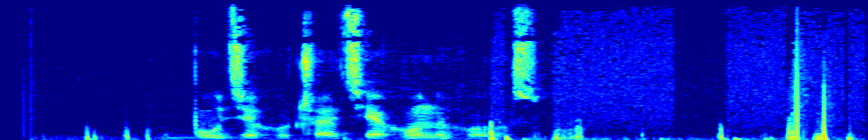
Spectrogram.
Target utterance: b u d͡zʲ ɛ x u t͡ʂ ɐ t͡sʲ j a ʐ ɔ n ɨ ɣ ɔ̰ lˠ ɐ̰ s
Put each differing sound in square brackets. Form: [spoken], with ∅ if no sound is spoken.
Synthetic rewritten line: b u d͡zʲ ɛ [ɣ] u t͡ʂ [a] t͡sʲ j a [ɣ] ɔ n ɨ ɣ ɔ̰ lˠ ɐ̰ s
